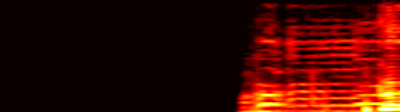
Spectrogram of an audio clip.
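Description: Silence, then a bit over a second in a rooster crowing faintly, one held call, just before a woman starts speaking.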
